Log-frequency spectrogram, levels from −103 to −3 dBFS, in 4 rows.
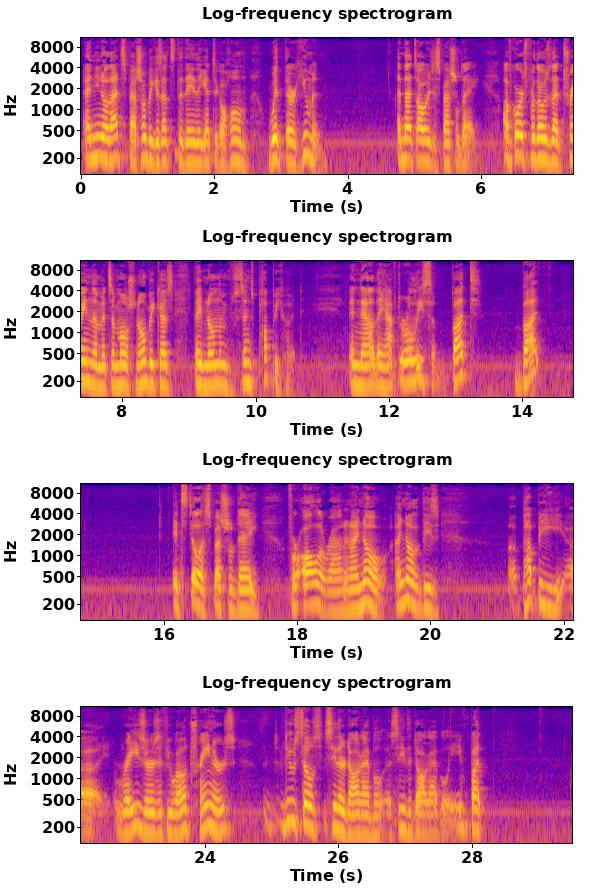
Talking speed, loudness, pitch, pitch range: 170 wpm, -18 LUFS, 175 Hz, 160-190 Hz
